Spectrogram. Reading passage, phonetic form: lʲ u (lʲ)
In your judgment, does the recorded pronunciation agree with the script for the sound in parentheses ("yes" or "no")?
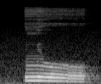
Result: no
